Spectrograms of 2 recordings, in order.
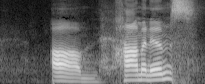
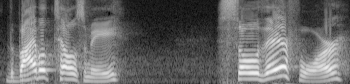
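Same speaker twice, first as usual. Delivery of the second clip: slow "The Bible tells me," a long pause, then a louder rising "so therefore,"; 4 dB louder, slower than usual. Shown as a demonstration. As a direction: hold the comma, then push "so therefore" forward. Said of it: "put the comma in there".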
